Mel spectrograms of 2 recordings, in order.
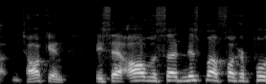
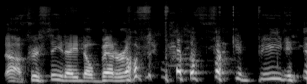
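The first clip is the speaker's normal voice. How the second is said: higher, laughing through the words; laughing punchline; 5 semitones higher than usual. Retold or imitated. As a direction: crack up while delivering the joke.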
